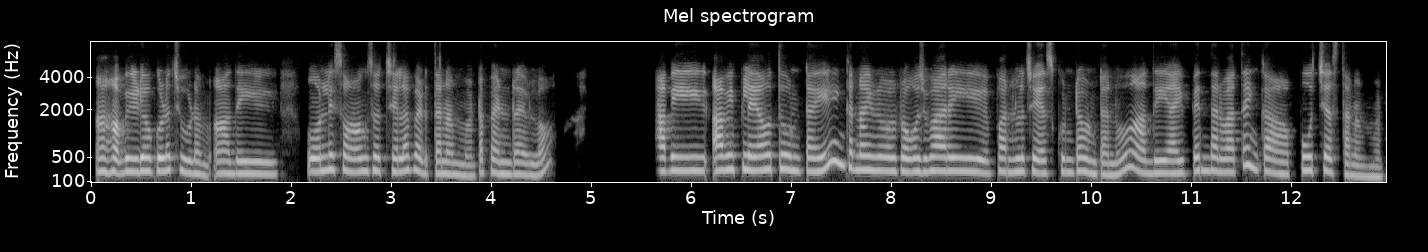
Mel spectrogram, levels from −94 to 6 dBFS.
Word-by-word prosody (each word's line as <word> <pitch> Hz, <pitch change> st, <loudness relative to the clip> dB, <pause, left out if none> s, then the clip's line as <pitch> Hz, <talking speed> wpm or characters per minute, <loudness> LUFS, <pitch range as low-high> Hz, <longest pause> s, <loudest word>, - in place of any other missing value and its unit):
అహ! 240 Hz, -1 st, +1 dB
వీడియో 240 Hz, +1 st, +4 dB
కూడా 245 Hz, +1 st, +4 dB
చూడము. 210 Hz, -7 st, -2 dB
అది 210 Hz, 0 st, -1 dB, 0.7 s
ఓన్లీ 250 Hz, +3 st, +2 dB
సాంగ్స్ 245 Hz, 0 st, 0 dB
ఒచ్చేలా 240 Hz, 0 st, 0 dB
పెడతాననమాట 205 Hz, -6 st, -2 dB
పెన్ 210 Hz, -3 st, 0 dB
డ్రైవ్‌లో. 195 Hz, -1 st, -3 dB, 1.2 s
అవి 255 Hz, +1 st, +2 dB, 0.4 s
అవి 265 Hz, +1 st, +3 dB
ప్లే 270 Hz, -2 st, +5 dB
అవుతూ 275 Hz, +1 st, 0 dB
ఉంటాయి. 245 Hz, 0 st, 0 dB
ఇంకా 330 Hz, -5 st, 0 dB
నేను 260 Hz, -1 st, +2 dB, 0.2 s
రోజువారీ 245 Hz, +1 st, +2 dB, 0.4 s
పనులు 240 Hz, 0 st, 0 dB
చేసుకుంటా 225 Hz, +2 st, -1 dB
ఉంటాను. 195 Hz, -1 st, -3 dB, 0.2 s
అది 215 Hz, 0 st, 0 dB
అయిపోయిన 245 Hz, +4 st, -2 dB
తరువాత 230 Hz, -1 st, -1 dB
ఇంకా 245 Hz, -3 st, -1 dB, 0.3 s
పూజ 255 Hz, 0 st, +1 dB
చేస్తాననమాట. 175 Hz, -9 st, -3 dB
235 Hz, 130 wpm, -23 LUFS, 210-250 Hz, 1.2 s, ప్లే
